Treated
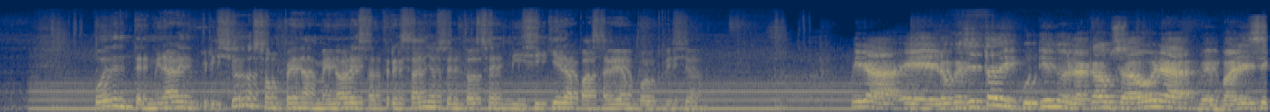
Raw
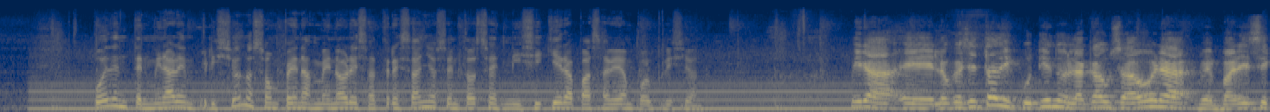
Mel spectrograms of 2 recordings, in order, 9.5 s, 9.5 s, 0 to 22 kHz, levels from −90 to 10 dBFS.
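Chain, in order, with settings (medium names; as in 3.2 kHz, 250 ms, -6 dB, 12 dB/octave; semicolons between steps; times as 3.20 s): in parallel at +1.5 dB: peak limiter -15.5 dBFS, peak gain reduction 9.5 dB; 1.37–2.00 s: on the sum: hum notches 50/100/150/200/250/300/350/400/450 Hz; 5.86–6.84 s: three-band isolator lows -12 dB, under 160 Hz, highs -14 dB, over 3.4 kHz; doubling 45 ms -4 dB; trim -4.5 dB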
